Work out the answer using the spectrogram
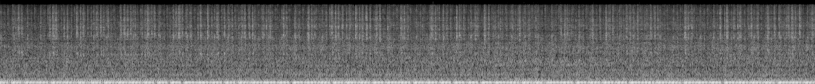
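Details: Caterham Super Seven at steady idle with a fast, even rattle, three to four a second, riding over the engine; worn alternator bearing.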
